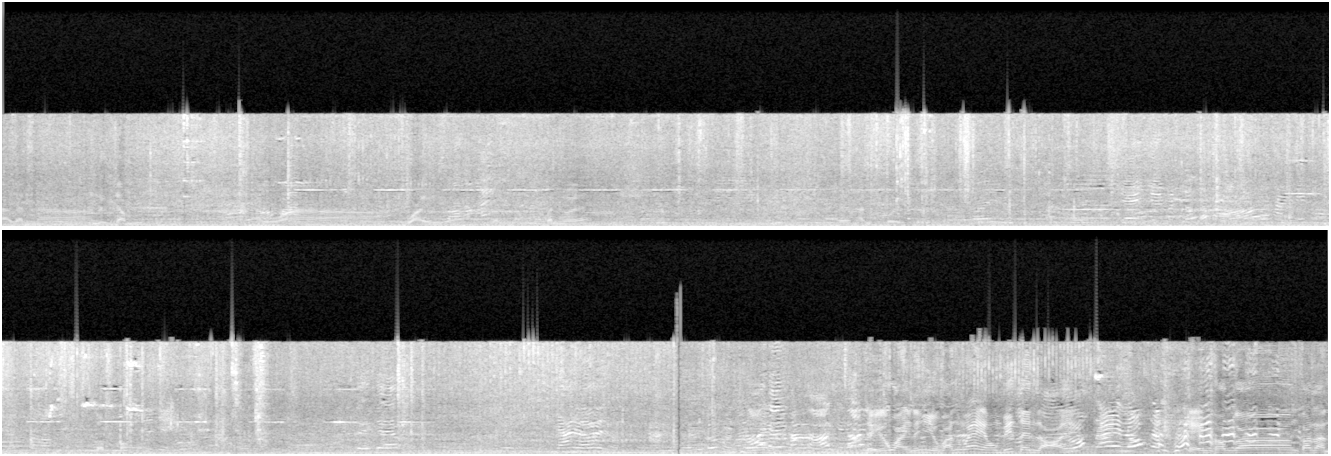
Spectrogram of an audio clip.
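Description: Several women and men chatter close by.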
